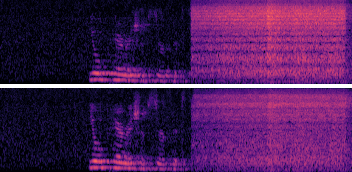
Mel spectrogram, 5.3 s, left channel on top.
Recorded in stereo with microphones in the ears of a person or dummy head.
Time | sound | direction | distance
1.3 | a woman speaking | 30° right (ahead or behind) | 4 m
2.9 | a hiss | 55° left (ahead or behind) | 4 m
